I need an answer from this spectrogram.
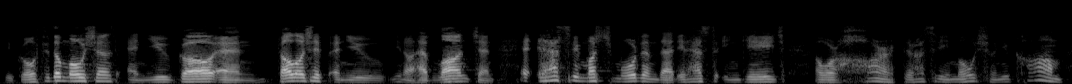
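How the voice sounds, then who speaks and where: A man's voice: mid-range voice, no room sound. Guy preaching a sermon, voice swings up and down a lot, dry dull sound. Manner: animated, shouts exclamations to illustrate. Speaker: pastor.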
